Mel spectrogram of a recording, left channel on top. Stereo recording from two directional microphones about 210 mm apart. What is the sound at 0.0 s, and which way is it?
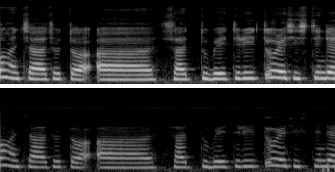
Speech, 30° left (ahead or behind).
